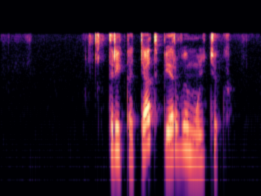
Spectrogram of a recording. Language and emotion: Russian, positive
